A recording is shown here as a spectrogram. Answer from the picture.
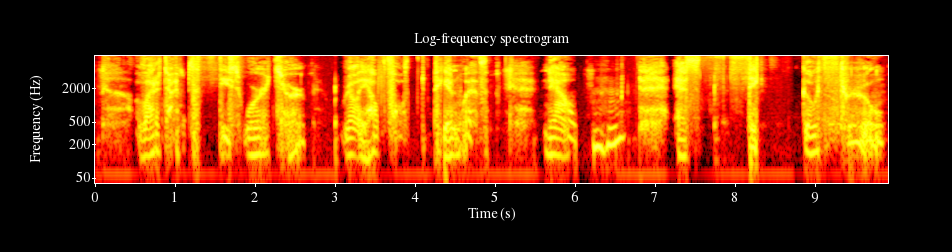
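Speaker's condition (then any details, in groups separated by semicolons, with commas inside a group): Abductor spasmodic dysphonia; breathiness from vocal folds opening involuntarily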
